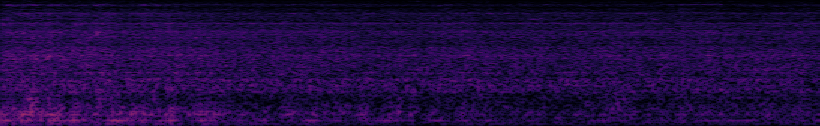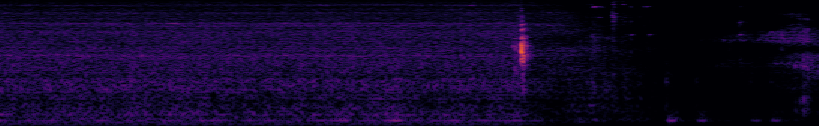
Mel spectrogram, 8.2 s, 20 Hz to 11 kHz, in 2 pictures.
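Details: Project car idling at first start after two weeks sitting, after remote oversized oil filter install and fuel lines reconnected, after 500 miles of break-in: even idle about six seconds then clean shutoff, no knocking, ticking or roughness; normal idle.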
